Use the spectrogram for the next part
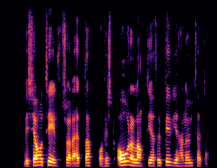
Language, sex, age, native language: Icelandic, male, 40-49, Icelandic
